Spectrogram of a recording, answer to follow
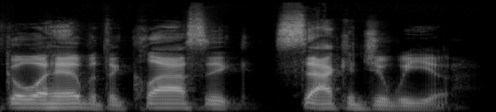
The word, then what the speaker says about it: Sacagawea: Sacagawea being Shoshone, and modern-day Shoshone do say her name as Sacagawea.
